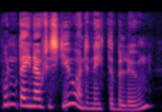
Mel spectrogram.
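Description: A kind young boy from a storybook as a reader acts him out. The voice is lifted well above the reader's own, curious and lively in its rise and fall. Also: medium pitch, normal speed, no echo, studio quality, pitched above the performer's own voice. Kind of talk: children's storybook character voice.

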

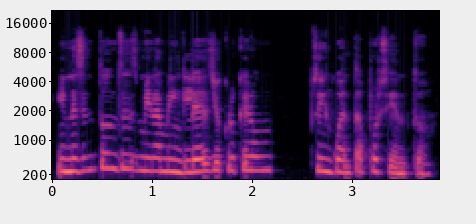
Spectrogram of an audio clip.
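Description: Young mexican woman podcasting, high voice with lots of fry, swears a lot and talks super casual. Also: steady tone, a little fast, dark tone. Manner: candid, slangy and profane, acts out quoted lines. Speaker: podcast host. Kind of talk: casual storytelling chat.

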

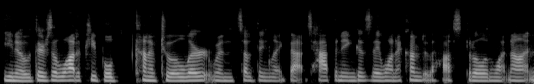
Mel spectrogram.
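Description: A woman speaks low and fairly monotone, working through a personal story with pauses, restarts and fillers. Her voice sits close and dry on a podcast mic, with no room around it. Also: creaky, no room sound. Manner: reflective, halting, many fillers and restarts. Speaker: podcast guest.

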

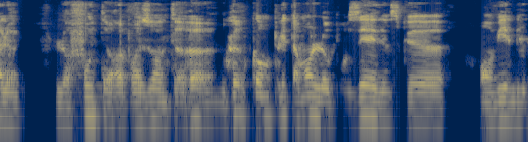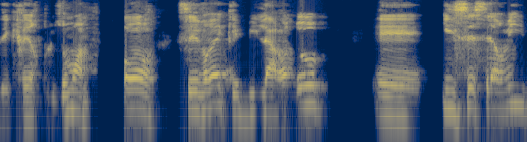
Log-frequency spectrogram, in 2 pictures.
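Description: Man with Argentine accent, Spanish native, fifties, football pundit, halting with fillers, muffled lo-fi sound. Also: medium pitch, a bit bright, husky, dry recording. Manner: hesitant, many fillers and restarts. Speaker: guest pundit, former footballer. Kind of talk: radio football talk.

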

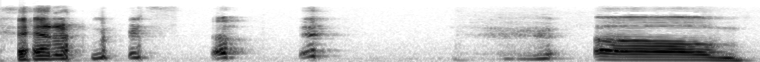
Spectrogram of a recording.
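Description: A man co-hosts a casual sports podcast. His voice sits a little low and he rambles in a laid-back, sweary way. The recording is slightly dull and lo-fi. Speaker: podcast co-host. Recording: slightly dull, lo-fi microphone sound.

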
